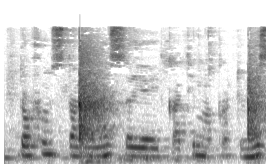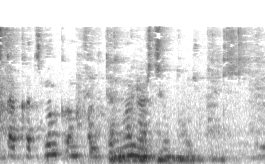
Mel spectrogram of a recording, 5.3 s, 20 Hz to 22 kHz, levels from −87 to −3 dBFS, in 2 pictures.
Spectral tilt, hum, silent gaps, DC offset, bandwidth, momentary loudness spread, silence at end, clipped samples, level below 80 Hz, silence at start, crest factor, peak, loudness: -3.5 dB/octave; none; none; under 0.1%; 12 kHz; 17 LU; 0 s; under 0.1%; -54 dBFS; 0.05 s; 26 dB; 0 dBFS; -24 LUFS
